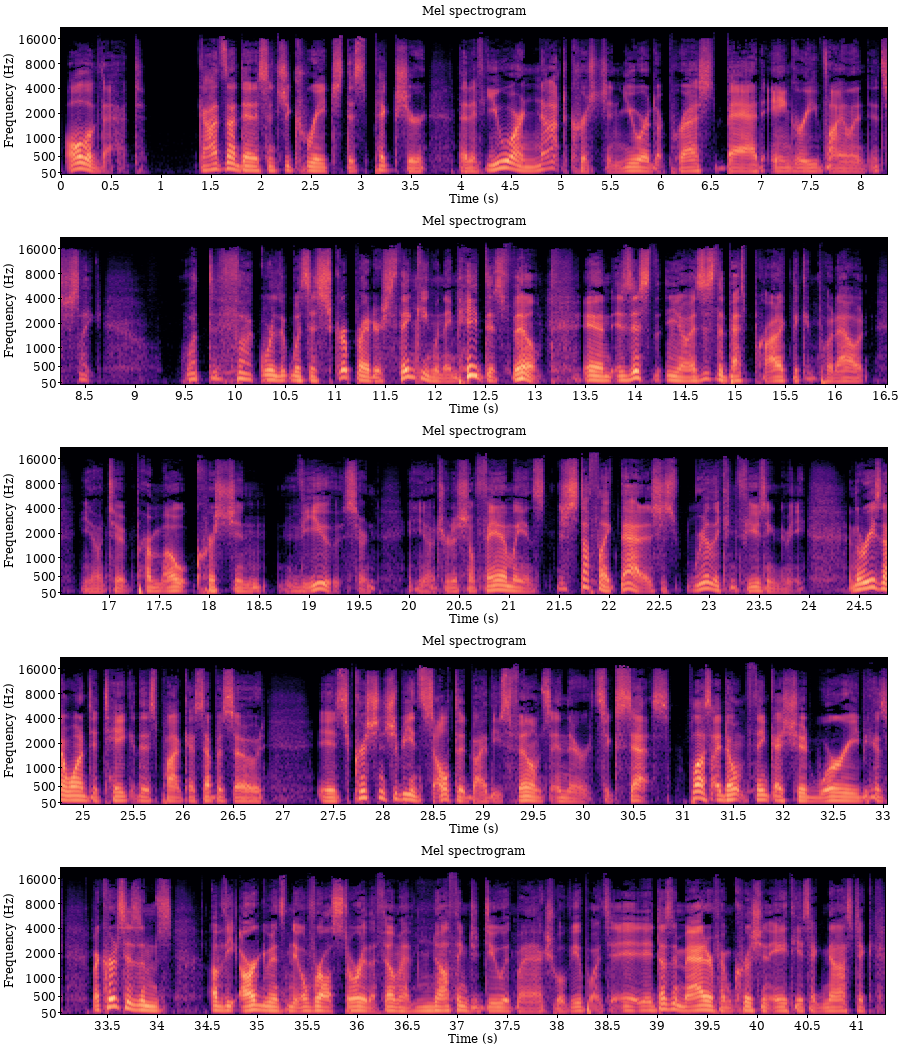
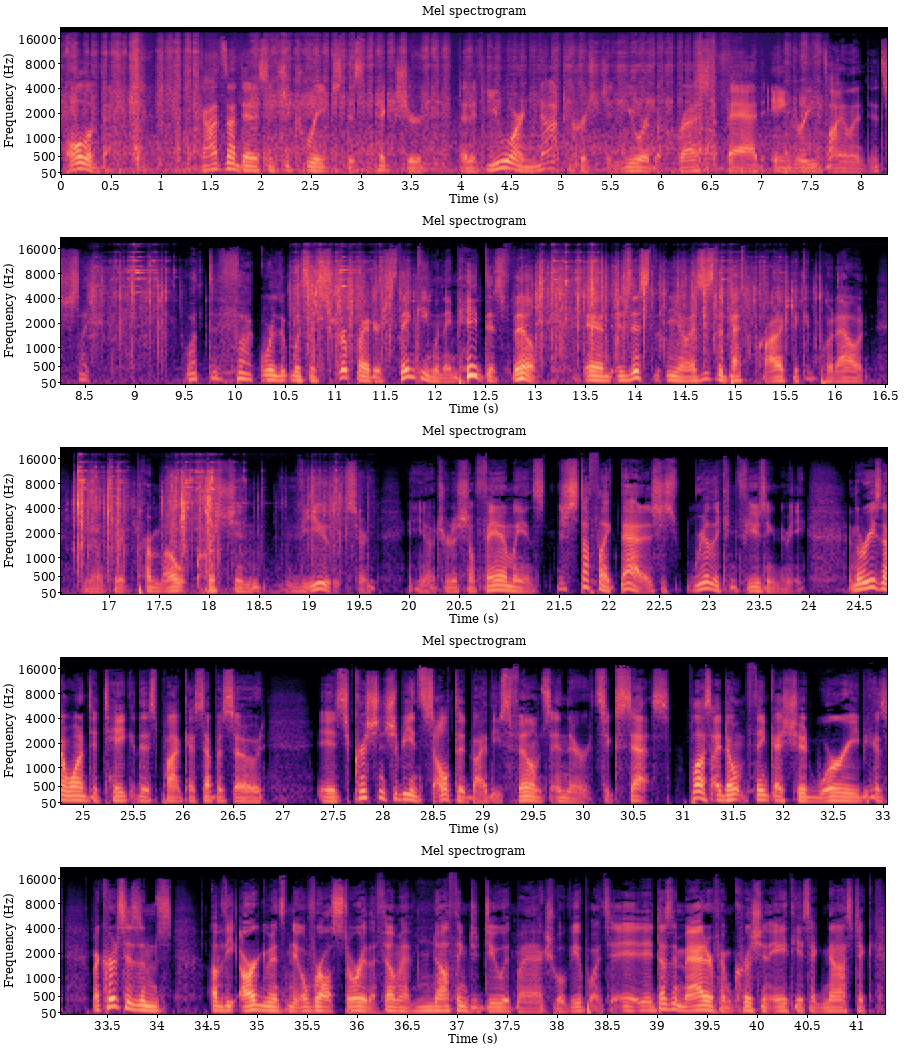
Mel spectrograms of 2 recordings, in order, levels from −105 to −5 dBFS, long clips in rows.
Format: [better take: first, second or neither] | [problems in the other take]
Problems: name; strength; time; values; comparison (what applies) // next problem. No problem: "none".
first | household noises; loud; until 19 s; 3 dB below the speech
